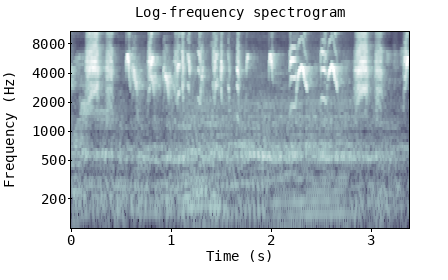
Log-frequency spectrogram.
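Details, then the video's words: Long-tailed shrike in lively song: quick sharp chirps and short whistled up-and-down slurs mixed with rasping bursts, repeated rapidly and irregularly. "burung pentet/cendet gacor"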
